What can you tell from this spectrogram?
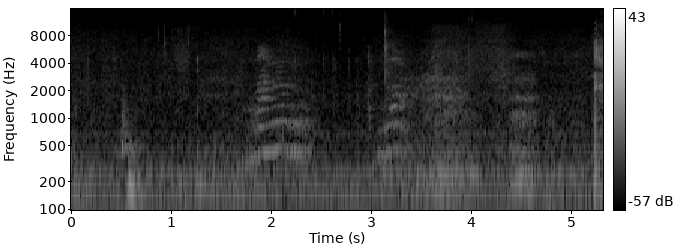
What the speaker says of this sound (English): I think my cat is getting bored.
